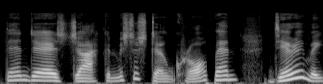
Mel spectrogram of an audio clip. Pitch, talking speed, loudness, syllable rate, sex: 180 Hz, 165 wpm, -18 LUFS, 4.6 syllables/s, male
